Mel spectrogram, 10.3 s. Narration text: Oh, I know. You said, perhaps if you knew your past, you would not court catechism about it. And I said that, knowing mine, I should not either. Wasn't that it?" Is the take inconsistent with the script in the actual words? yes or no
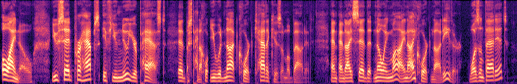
yes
